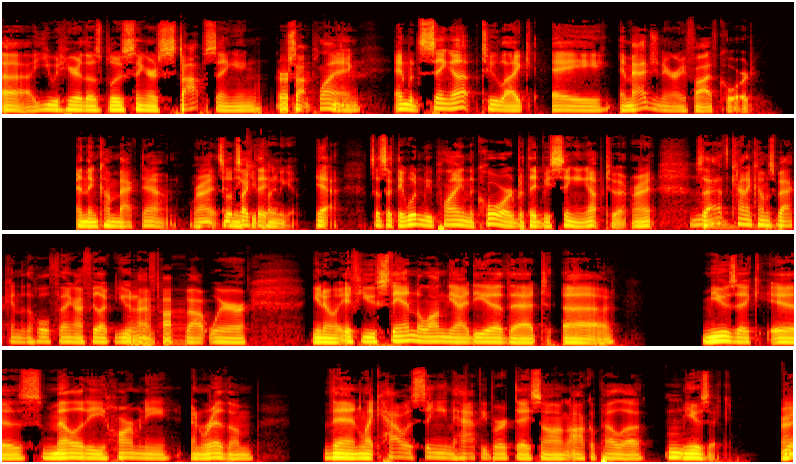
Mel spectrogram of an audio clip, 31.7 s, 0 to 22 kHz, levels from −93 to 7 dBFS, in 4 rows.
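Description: From 2.53 to 2.87 s, after "those blues singers stop", and from 17.08 to 17.70 s, after "I feel like you", the speech turns into robotic sound from repeated short buffers: a rigid 66.7 Hz metallic buzz, likely from a 15 ms buffer being looped. About half the audio is lost in the first event and most of it in the second.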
